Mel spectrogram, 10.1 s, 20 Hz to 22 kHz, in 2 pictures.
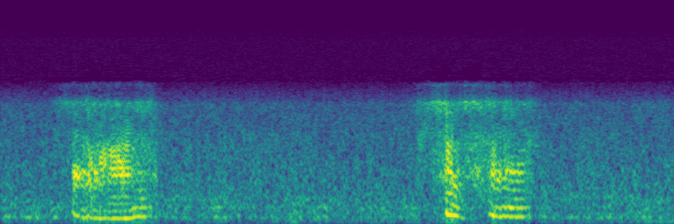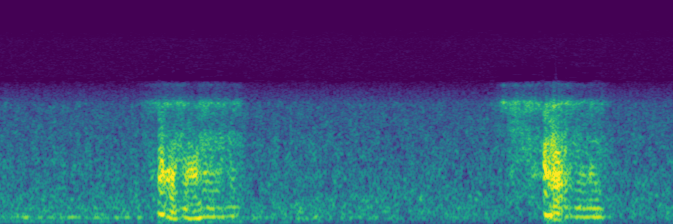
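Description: Four rough, rattling snores at about 21 a minute with quiet pauses between them, from a sleeping puppy.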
